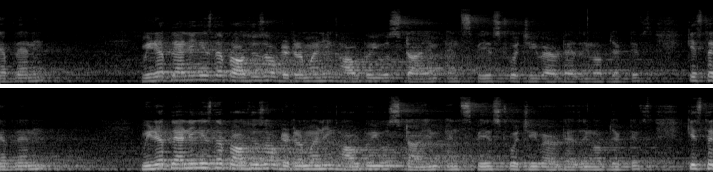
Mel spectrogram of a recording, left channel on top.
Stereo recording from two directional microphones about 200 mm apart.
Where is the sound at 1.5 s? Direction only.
25° right (ahead or behind).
